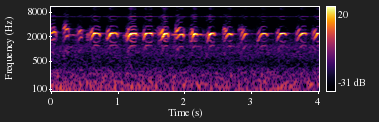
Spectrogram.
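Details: Red bird-of-paradise (Paradisaea rubra) in a fast excited run of short, bright, upward-flicking nasal notes, roughly two per second, pulsing steadily over a faint continuous high whine.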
